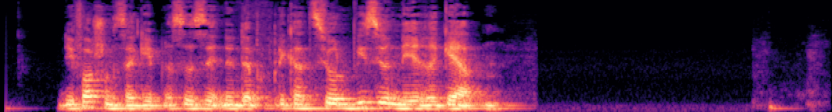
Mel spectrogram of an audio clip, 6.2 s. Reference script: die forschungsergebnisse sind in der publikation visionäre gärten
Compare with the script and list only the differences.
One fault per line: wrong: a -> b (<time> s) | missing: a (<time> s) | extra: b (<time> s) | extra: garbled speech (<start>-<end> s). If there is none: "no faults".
no faults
